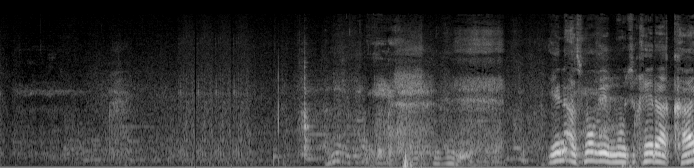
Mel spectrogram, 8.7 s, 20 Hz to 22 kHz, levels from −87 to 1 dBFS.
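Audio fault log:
2.44–3.12 s: CD stuck on one turn. The same 0.23 s of sound plays three times, each jump marked by a brief mute. The laser keeps skipping back one track.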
